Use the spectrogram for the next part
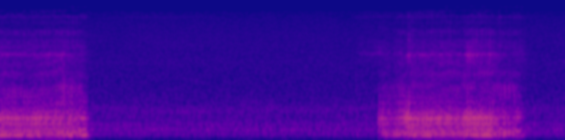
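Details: Sleeping pug snoring with a human-like sound: two long rasping, buzzy snore breaths about a second and two seconds long, separated by a quiet pause of several seconds, in a quiet indoor room.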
